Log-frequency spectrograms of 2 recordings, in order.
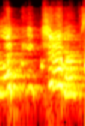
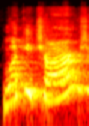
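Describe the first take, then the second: First: High, laughing mock yell. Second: Said in the usual way. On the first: Shown as a demonstration. Woman suggesting a cereal catchphrase to her friend, high laughing yell. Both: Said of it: "Why don't you just start yelling".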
